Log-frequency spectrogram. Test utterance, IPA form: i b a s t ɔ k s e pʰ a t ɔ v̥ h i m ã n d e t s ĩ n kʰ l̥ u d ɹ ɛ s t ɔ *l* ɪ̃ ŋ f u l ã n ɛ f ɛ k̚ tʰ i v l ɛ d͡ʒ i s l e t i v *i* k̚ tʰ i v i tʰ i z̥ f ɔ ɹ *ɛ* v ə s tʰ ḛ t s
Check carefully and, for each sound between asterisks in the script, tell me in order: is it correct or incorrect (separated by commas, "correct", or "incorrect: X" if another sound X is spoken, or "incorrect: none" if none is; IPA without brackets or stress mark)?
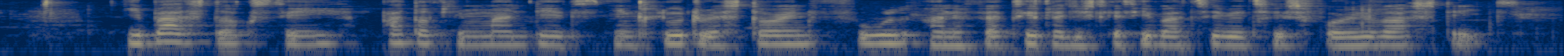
incorrect: ɹ, incorrect: a, incorrect: i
